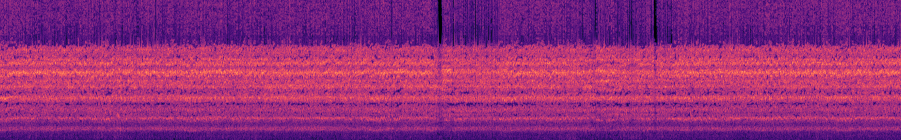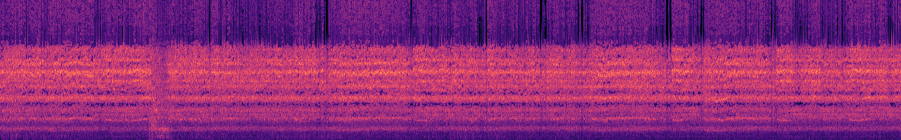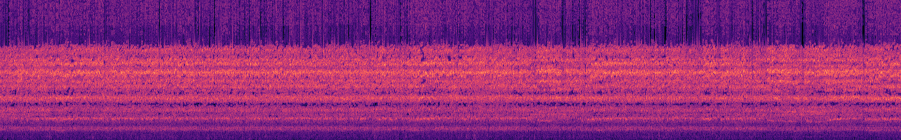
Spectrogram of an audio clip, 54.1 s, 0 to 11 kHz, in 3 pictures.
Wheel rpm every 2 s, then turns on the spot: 230, 230, 230, 230, 230, 230, 230, 230, 230, 230, 210, 230, 230, 230, 230, 230, 220, 230, 230, 230, 230, 230, 230, 230, 230, 230, 220.
none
